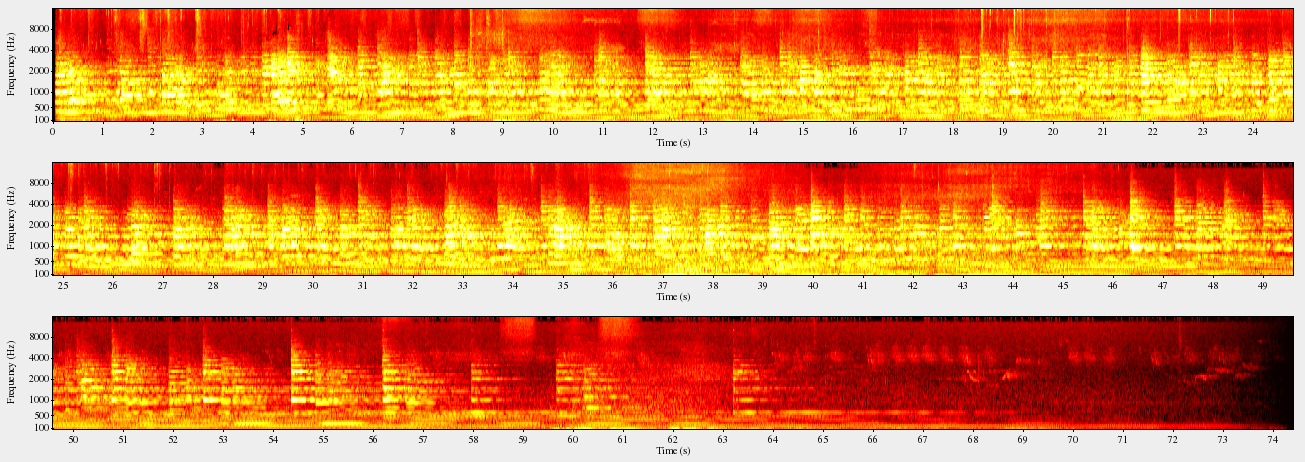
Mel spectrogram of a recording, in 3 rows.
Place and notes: flintsbach, church bell
recorded june 6, 2008. - project: "hasenbrot - a private sound diary"
Flintsbach, Germany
